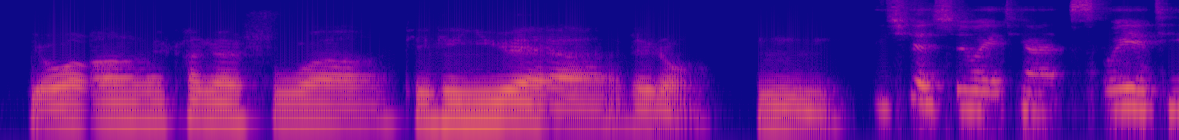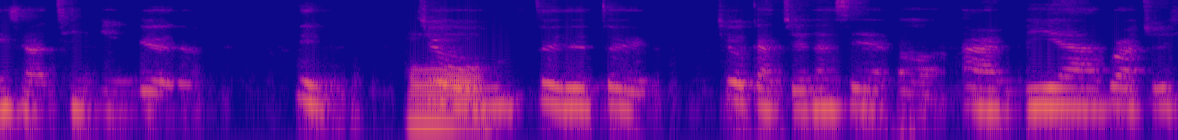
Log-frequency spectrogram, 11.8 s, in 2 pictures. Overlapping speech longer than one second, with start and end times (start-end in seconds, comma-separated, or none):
none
